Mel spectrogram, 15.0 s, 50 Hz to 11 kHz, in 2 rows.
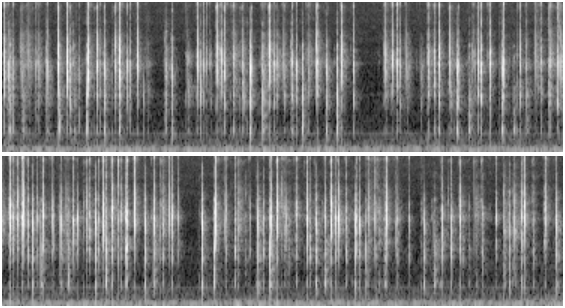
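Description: A mint-green Cyberboard R3 mechanical keyboard with a metal case and plastic keycaps is typed on continuously with the fingertips. It produces a rapid stream of bright, sharp key clicks that stop almost instantly, with brief pauses near 2, 5 and 10 seconds.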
